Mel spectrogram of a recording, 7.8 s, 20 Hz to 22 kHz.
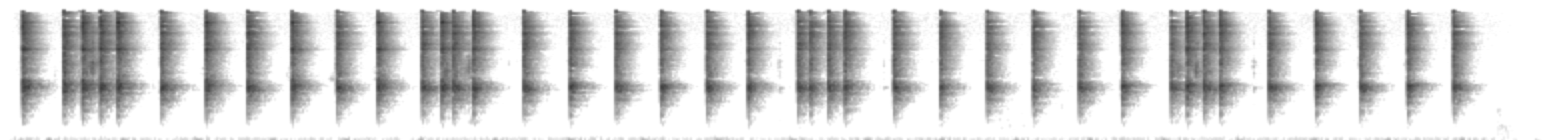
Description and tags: Castanets, Multi, A (H1)
Raw audio of a pair of plastic castanets being played rhythmically. Recorded simultaneously with the Zoom H1, Zoom H4n Pro and Zoom H6 (XY) recorders to compare the quality. Thee castanets were about 1 meter away from the recorders.
An example of how you might credit is by putting this in the description/credits:
The sound was recorded using a "H1 Zoom recorder" on 11th November 2017.
Castanet, Castanets, Flamenco, H1, Percussion, Plastic, Rhythm, Spanish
